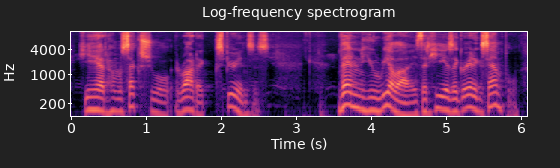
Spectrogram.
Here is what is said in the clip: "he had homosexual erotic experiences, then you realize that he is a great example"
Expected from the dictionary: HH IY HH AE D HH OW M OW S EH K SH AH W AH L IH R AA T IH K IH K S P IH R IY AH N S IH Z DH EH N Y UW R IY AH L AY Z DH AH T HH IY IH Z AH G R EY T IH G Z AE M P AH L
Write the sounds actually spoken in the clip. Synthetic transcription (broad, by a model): HH IY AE D HH OW M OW S EH K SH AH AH L IH R AA T IH K IH K S P IH R IY AH N S IH Z DH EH N Y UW R IY AH L AY Z DH AH T HH IY IH Z AH G R EY T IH G Z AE M P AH L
